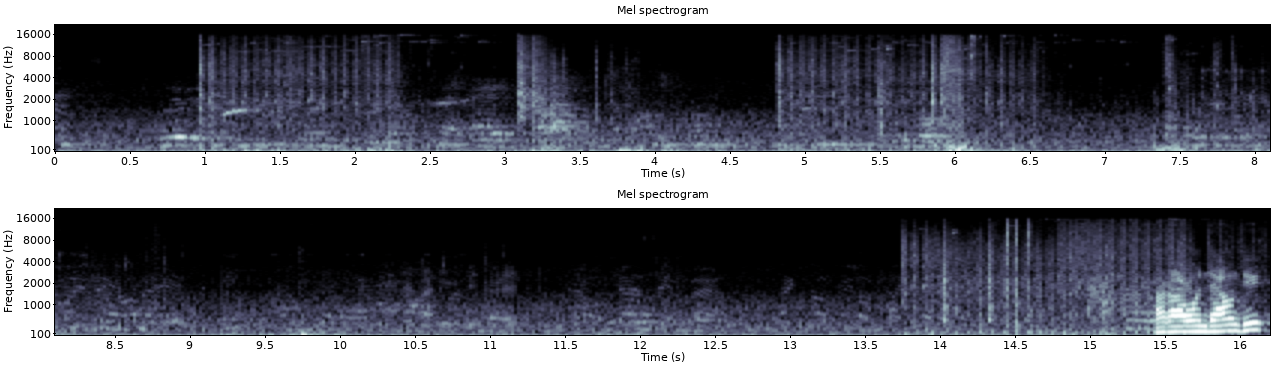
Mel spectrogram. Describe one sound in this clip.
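Rapid gunfire bursts out in short, loud volleys.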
